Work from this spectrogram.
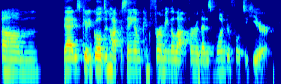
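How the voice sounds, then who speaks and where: A woman speaks at a fairly low pitch. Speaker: spiritual teacher. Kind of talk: live-streamed lecture with chat questions. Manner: fast; casual, filler-heavy.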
